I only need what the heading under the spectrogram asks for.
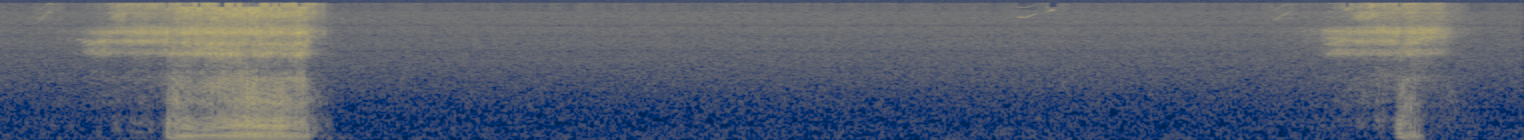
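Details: Cavalier King Charles Spaniel asleep and snoring in a human-like way: one loud, buzzing, rough snore near the start, then a long quiet pause and a softer, brief wheezy breath near the end.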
